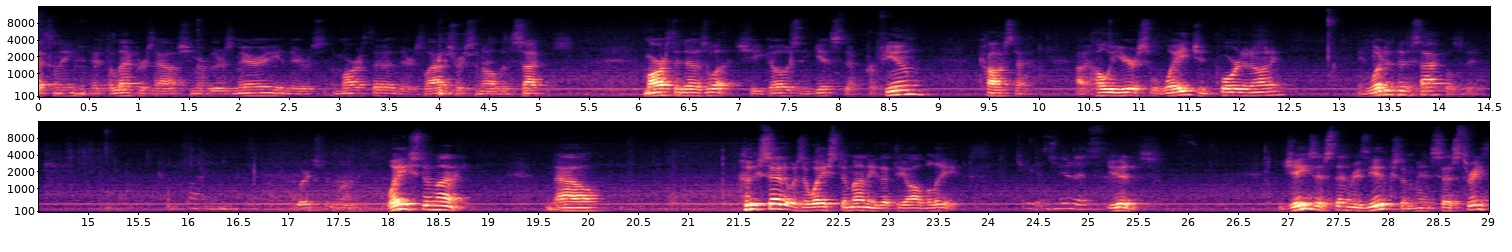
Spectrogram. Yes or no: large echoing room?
yes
